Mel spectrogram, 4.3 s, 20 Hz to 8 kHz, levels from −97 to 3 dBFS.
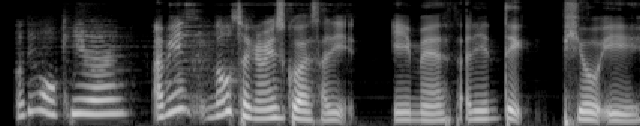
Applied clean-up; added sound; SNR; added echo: neural mask model DeepFilterNet 3.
